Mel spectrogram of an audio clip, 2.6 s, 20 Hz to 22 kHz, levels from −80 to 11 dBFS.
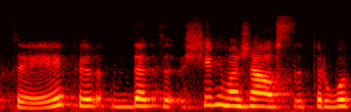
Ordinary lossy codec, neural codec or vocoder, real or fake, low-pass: Opus, 16 kbps; codec, 16 kHz in and 24 kHz out, 0.9 kbps, LongCat-Audio-Codec, fine tuned four codebook decoder; fake; 10.8 kHz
